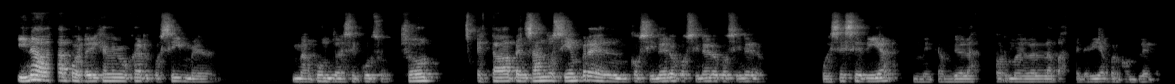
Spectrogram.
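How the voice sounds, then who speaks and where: An unremarkable speaking voice belongs to this man, who talks at a moderate pace with a fairly high pitch and fairly even intonation. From Uruguay. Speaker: pastry chef. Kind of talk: interview.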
